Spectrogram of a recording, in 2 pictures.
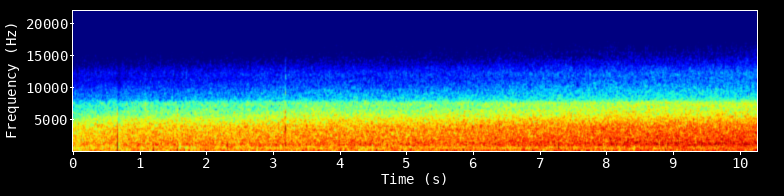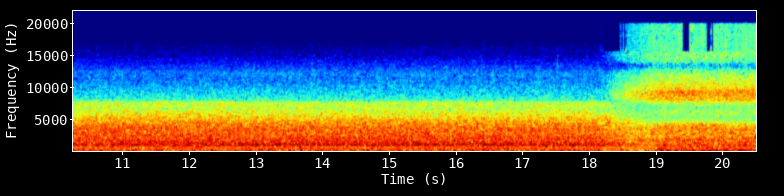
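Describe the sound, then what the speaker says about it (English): A waterfall in a river canyon on a rainy winter hike roars loud and unbroken, a dense wash of falling water that holds steady for the whole stretch. "Coming up to a nice waterfall"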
